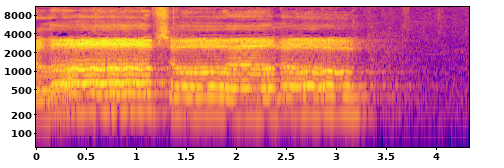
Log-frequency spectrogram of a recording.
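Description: A man chants loudly in a large echoing hall.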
